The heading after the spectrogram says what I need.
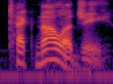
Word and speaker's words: technology: technology technology okay so four syllables technology and where is the emphasis technology yes it's on the second so technology technology okay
